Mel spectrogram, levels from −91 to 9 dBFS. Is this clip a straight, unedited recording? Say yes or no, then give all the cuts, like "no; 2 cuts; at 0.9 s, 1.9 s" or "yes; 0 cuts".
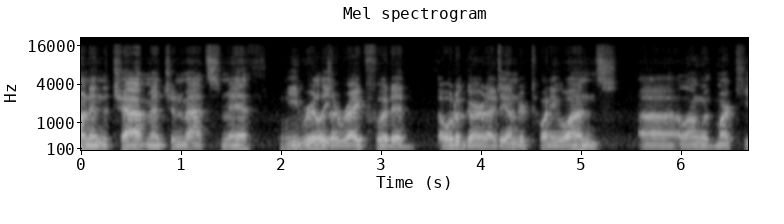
no; 3 cuts; at 1.9 s, 2.5 s, 4.2 s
